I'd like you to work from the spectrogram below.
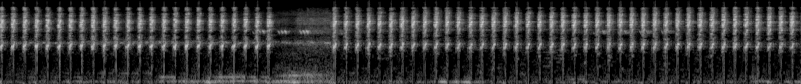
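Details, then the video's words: Kecek or kerik grasshopper, recorded as a tutor sound for songbirds: a regular train of rasping ticks, roughly three each second, broken by a brief pause with a faint short whistle before the ticking resumes. "Suara belalang kecek/kerik"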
